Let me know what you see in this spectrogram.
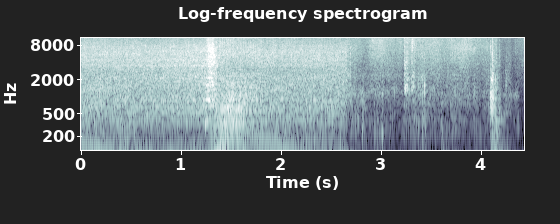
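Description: Chevrolet Corvette C8 Stingray's LT2 pushrod V8 revving: the engine note falls back, rises sharply in a blip about a second in, then dies away. Near the end it goes much quieter, with a couple of sharp clicks.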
